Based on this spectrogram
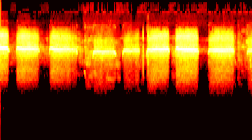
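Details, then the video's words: Swiftlet in "Akau ngaji" style: repeated raspy, breathy buzz-notes with a thin steady whistle inside, about eight in quick succession with brief silent gaps. "suara walet Akau ngaji Original"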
